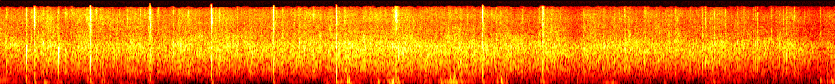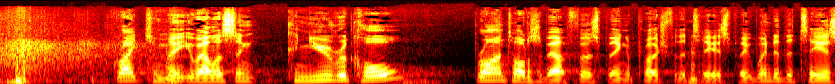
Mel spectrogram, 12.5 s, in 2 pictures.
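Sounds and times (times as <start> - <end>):
crowd applauding: 0.0 - 7.2
speech: 7.2 - 12.5.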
